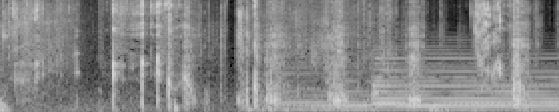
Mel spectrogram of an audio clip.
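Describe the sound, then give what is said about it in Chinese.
A handful of sharp, crisp crunches of a big mouthful of shaved ice topped with blue syrup being eaten come in quick irregular bursts, then give way to a sustained, bright musical tone that carries through to the end. “波波淋了一点蓝色的糖浆，吃了一大口。”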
